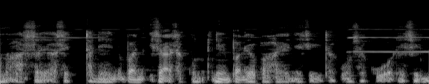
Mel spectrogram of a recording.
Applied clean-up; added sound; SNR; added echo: classical method Wiener filter.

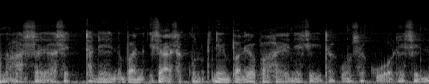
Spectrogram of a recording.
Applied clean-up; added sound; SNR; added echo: none; none; none; none.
